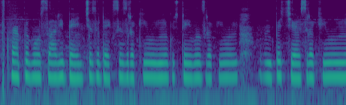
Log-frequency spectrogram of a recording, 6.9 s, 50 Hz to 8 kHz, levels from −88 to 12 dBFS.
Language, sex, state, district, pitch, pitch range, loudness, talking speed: Hindi, female, Bihar, Darbhanga, 190 Hz, 190-195 Hz, -36 LUFS, 165 wpm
